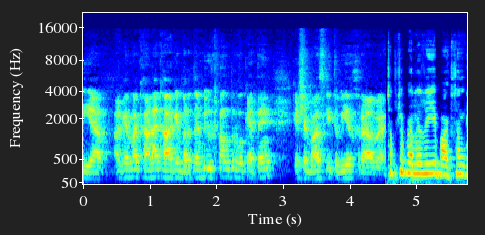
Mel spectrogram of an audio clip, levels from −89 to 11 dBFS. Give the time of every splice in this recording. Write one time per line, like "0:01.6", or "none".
0:04.5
